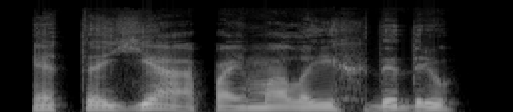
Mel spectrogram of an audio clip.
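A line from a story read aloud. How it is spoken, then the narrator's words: Plain. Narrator (Russian): сказала я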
